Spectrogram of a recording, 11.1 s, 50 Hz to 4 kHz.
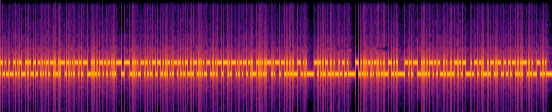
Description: TTY/TDD text telephone tones, about 45.45 baud. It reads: PUBLISHER OF RTTY AND WAYNE GREEN, W2NSD, OF CQ MAGAZINE,
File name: teletype-RTTY-45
